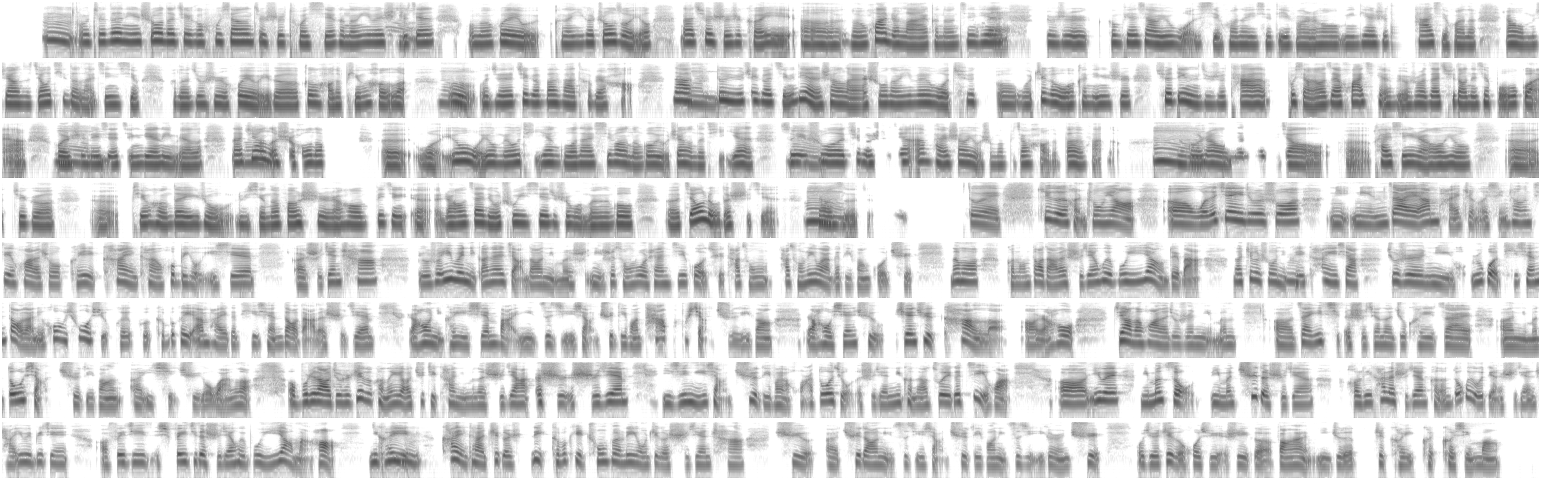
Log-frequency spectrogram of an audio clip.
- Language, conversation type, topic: Chinese, advice, 旅行时如何减轻压力并更放松？
- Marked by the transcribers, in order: tapping; other background noise; other noise; teeth sucking; sniff; sniff; sniff; sniff; teeth sucking; sniff; sniff; sniff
